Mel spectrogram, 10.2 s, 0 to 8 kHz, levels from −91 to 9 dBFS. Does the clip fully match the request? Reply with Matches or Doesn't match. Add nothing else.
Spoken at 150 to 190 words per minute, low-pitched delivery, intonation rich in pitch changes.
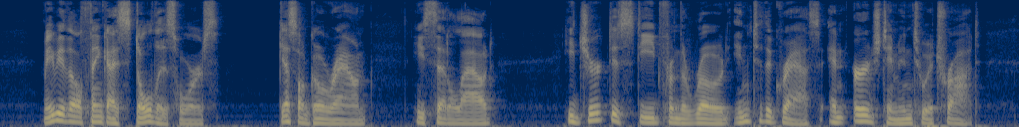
Matches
